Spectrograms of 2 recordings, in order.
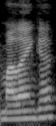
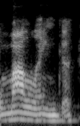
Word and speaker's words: Malinga: I meant to ask you, did I pronounce your last name right? It sounded like you said it right, Malinga. Yes. Okay. I said Malinga, so Malinga.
